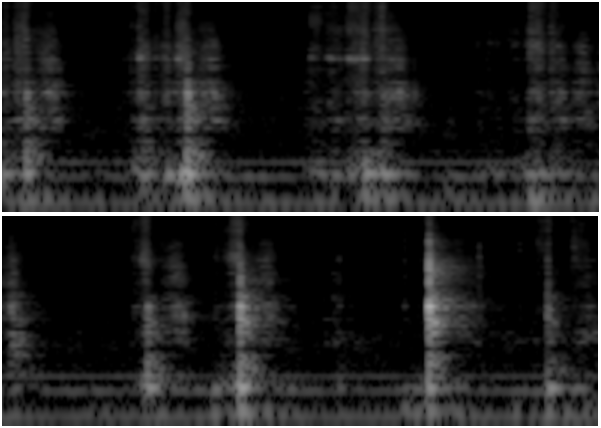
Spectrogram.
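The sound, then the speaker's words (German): A knife dices an onion into small cubes on a cutting board, giving quick, irregular chopping taps in short bursts with brief pauses. The cutting is fairly clear, with no one speaking. “Also Zwiebel in schön kleine Würfel.”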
